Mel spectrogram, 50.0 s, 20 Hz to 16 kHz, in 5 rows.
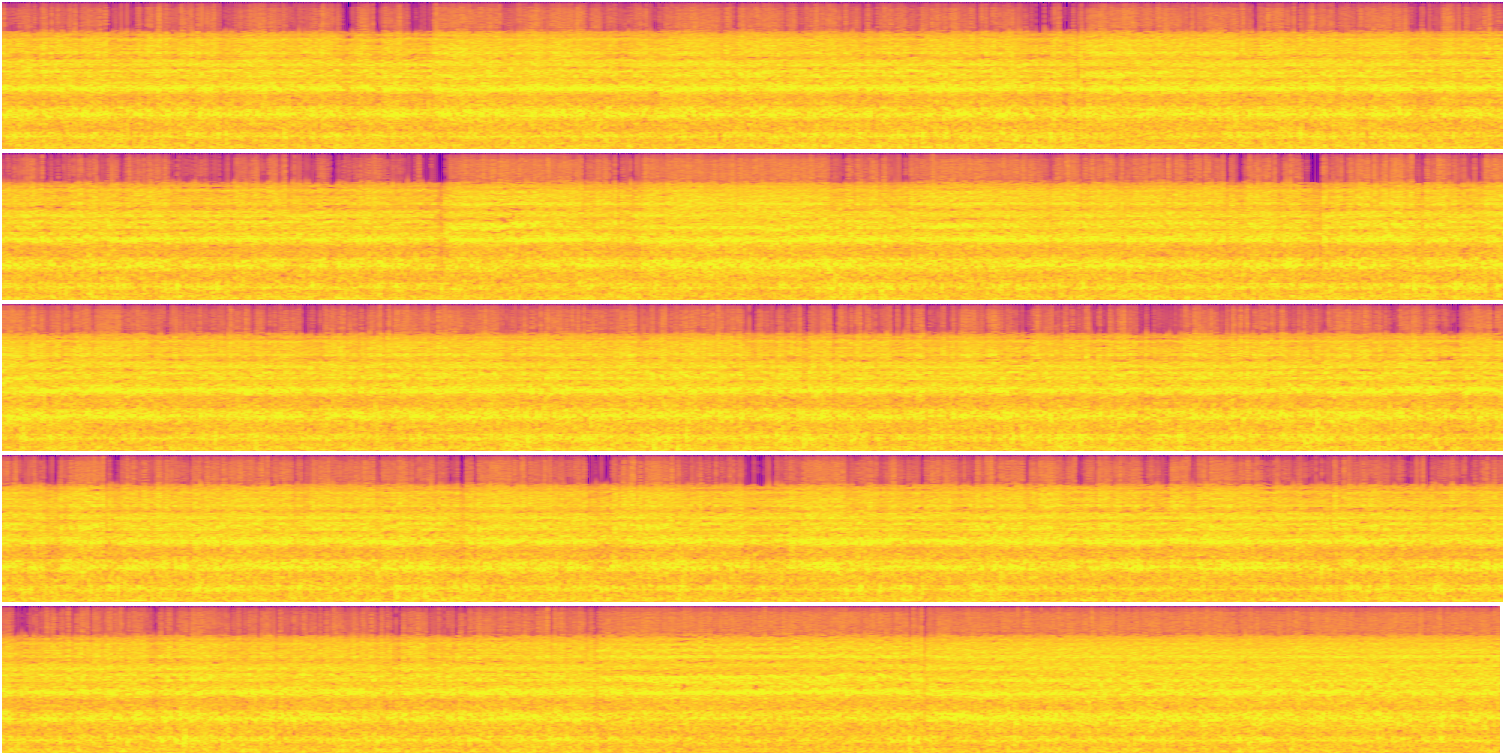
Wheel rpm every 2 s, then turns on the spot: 230, 230, 230, 230, 230, 240, 230, 220, 230, 240, 230, 230, 230, 230, 230, 230, 230, 230, 230, 230, 230, 230, 220, 220, 210.
none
